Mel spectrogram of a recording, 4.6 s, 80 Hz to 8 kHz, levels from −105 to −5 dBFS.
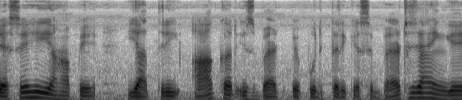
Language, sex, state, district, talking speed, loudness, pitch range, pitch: Hindi, male, Odisha, Malkangiri, 180 wpm, -19 LUFS, 100-135 Hz, 110 Hz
